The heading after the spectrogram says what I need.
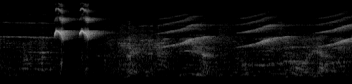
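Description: Great-tailed Grackle: two sharp, harsh clacks, then a run of thin, upward-sweeping whistles rising steeply in pitch, about one every half second.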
